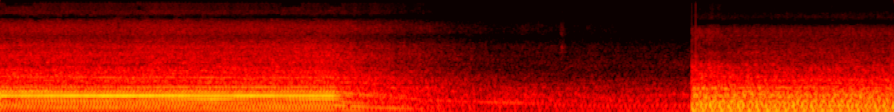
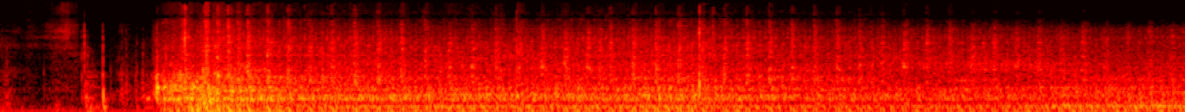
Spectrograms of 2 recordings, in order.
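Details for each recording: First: Stihl two-stroke backpack blower that bogged at full throttle, after turning the high-speed carb screw out in quarter turns: steady high scream falls away when the throttle closes, then snaps straight back up without stumbling; clean throttle response restored. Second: Stihl two-stroke backpack blower starts and idles, then bogs and stumbles at full throttle, never did before.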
